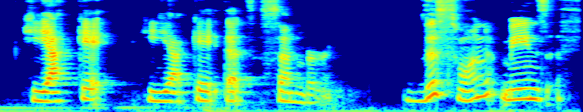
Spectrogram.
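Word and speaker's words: 日焼け: This is not a little ya. It's a normal ya. So it's not hyake, it's hiyake, hiyake, that's sunburn.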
